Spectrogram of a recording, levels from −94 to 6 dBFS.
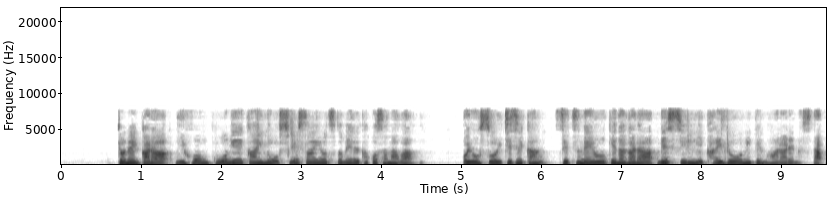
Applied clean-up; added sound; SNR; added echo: neural mask model DeepFilterNet 3.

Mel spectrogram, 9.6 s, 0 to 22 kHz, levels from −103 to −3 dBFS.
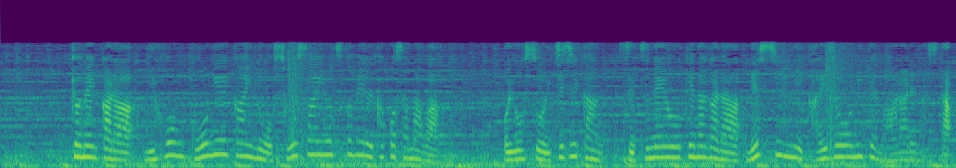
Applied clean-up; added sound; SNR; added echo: none; Slam; 19 dB; reverberation time 1.1 s.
